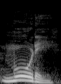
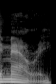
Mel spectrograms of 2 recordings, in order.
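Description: First: "Morty" for Maori, R lightly rolled; "Morty" with a long aw and a flicked R; native-style pronunciation. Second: "Maori" as MOW-ree, UK style; "Maori" with a plain English R, no roll; British pronunciation. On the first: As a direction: say "Morty" as MAW-dee with a quick tapped R. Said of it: "You kind of roll the R a little bit". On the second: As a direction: say "Maori" with MOW rhyming with cow. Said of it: "Now, in the U K, we say Maori". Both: Shown as a demonstration.

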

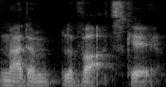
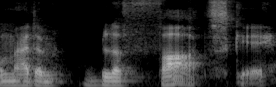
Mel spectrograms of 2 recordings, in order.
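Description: First: Said in the usual way. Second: Blavatsky said as "Bla-FART-sky"; mocking nickname. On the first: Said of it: "or Madame Blavatsky, as we called her". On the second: A narrator's reading. Friends mocking her behind her back, Blavatsky twisted into "Bla-FART-sky". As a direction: turn the middle of Blavatsky into "fart". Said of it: "as we called her behind her back".

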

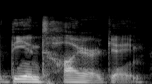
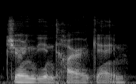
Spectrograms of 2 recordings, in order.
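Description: First: "entire" drawn out slowly for emphasis; slow right down and lean on "entire"; stress on entire. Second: Said in the usual way. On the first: Real, not acted. Fan stresses how long he was frustrated, "entire" drawn out.

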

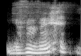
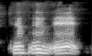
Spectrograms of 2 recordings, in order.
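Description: First: "This is it" lifting at the end like a question; questioning realization. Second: "This is it" falling at the end as a statement; settled realization. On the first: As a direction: let "it" rise, unsure it is over. Retold realization, first as question. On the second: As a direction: let the line drop, accepting it. Retold realization, then as statement. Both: Retold or imitated.

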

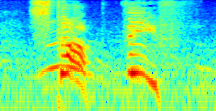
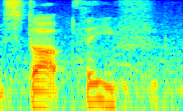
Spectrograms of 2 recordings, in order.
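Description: First: Very high, loud cry of alarm; high-pitched acted shout; distant yell. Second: Muted, raised-pitch imitation of a yell; held-back mock yell; retold mild yell. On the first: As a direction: shriek it as if calling across a crowd. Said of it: "someone about fifty feet away from you yell out". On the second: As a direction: report the cry without shouting. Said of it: "looking around and yelling".

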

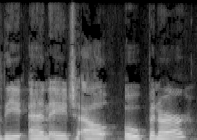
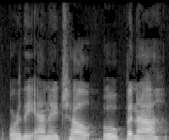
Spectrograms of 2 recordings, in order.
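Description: First: Drawn-out Boston opener; Boston accent. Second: Said in the usual way. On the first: Shown as a demonstration. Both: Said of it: "as I've been calling it all day".

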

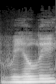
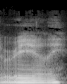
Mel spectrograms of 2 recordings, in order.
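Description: First: Surprised really. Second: Said in the usual way. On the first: Acted. Tommen surprised by Joff.

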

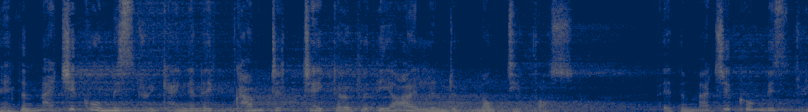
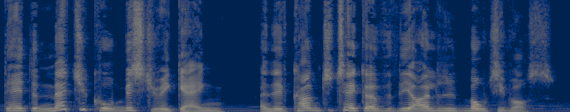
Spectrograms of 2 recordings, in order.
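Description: First: Very soft, high muttering to himself; under his breath. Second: High-pitched small man's voice; announcing. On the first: Small man making sure he isn't dreaming, muttering. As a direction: repeat it quietly, fading away. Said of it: "repeated it to himself several times under his breath". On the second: Small man replying to the crowd, announcing. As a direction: report it out loud in a raised, higher voice. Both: A narrator's reading.

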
